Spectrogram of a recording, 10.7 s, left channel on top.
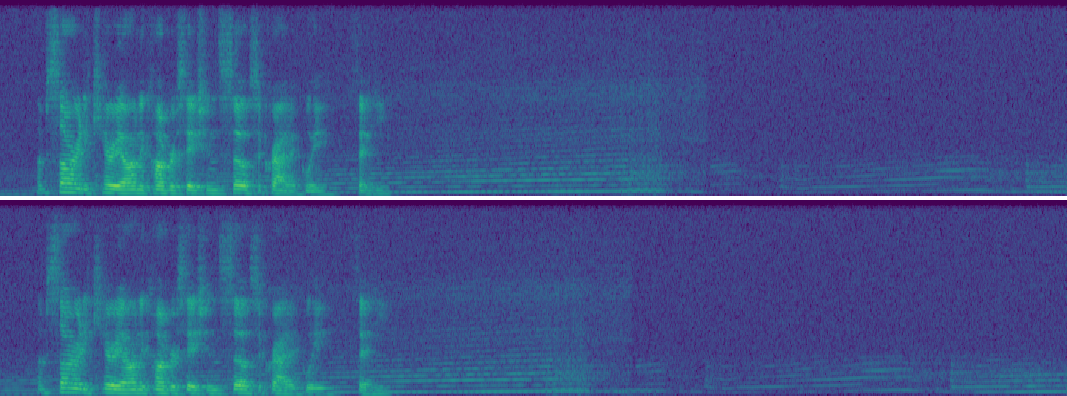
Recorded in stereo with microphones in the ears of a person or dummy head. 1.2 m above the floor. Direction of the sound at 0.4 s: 65° left (ahead or behind).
